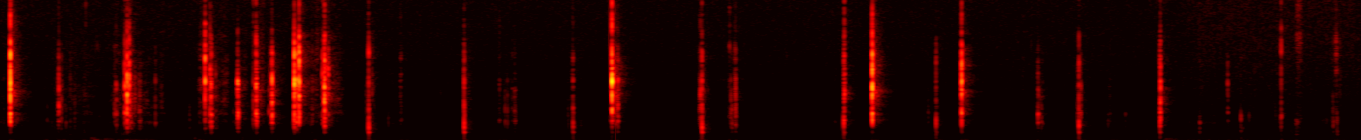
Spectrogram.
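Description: Long decorated nails and fingertips tap and click the buttons of a black, hollow plastic Nintendo GameCube controller resting on a fluffy rug. The result is a quick, irregular series of short, dry, bright clicks and taps with almost no ring, over a soft low rumble.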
